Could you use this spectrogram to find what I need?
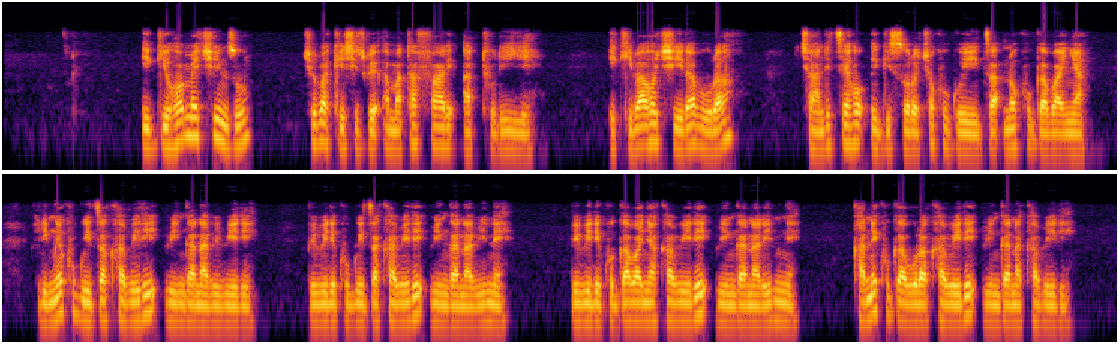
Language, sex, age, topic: Rundi, male, 25-35, education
